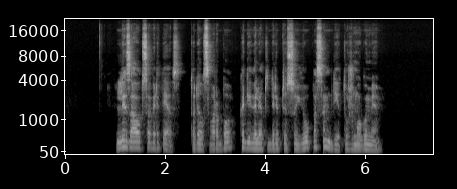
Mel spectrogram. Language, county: Lithuanian, Vilnius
